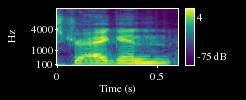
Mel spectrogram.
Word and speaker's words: Drago: Nicholas said Draco was the best dragon in movies. Drago. Yep. Drago. Yes. Sorry, I'm mispronouncing it.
